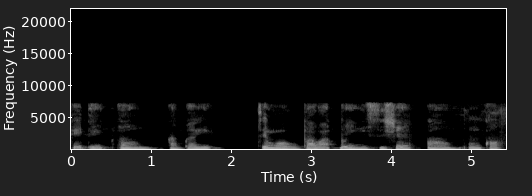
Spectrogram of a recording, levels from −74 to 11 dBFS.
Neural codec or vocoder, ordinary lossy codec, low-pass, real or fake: codec, 44.1 kHz, 3.4 kbps, Pupu-Codec; MP3, 64 kbps; 7.2 kHz; fake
